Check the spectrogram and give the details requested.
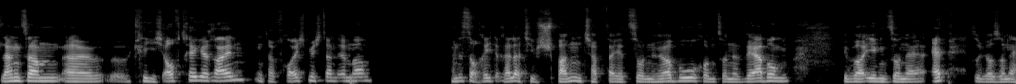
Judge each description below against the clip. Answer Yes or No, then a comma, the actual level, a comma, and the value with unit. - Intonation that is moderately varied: Yes, average, 3.3 semitones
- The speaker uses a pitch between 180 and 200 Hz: No, medium, 145 Hz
